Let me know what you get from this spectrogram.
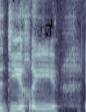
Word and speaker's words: Sedighi: So my username is Saba, S-A-B-A, and my last name, which is S-E-D-I-G-H-I, and that is pronounced Sidiri.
